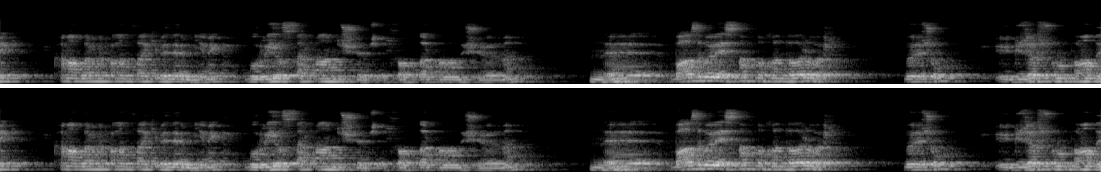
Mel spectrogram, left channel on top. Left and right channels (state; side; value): normal; both; correlation 0.95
